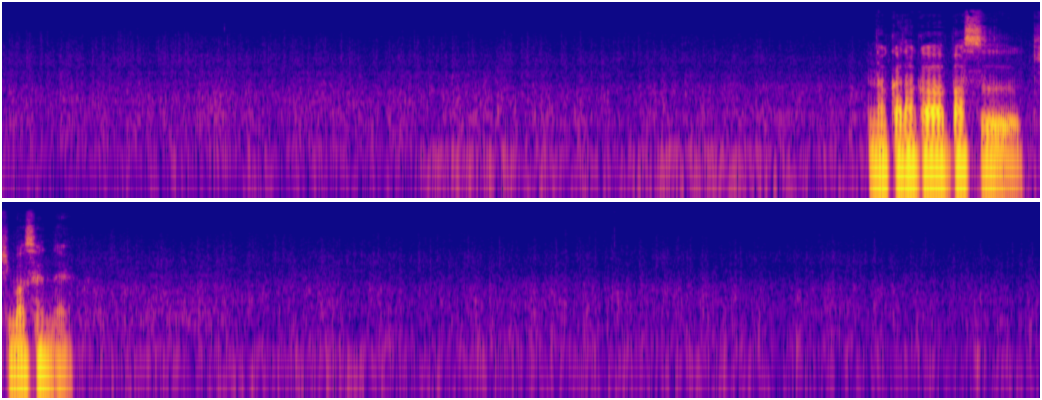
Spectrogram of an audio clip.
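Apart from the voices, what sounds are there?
heavy rain falling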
